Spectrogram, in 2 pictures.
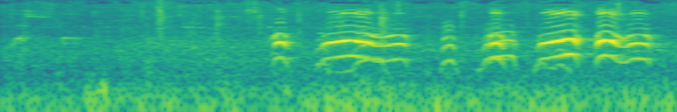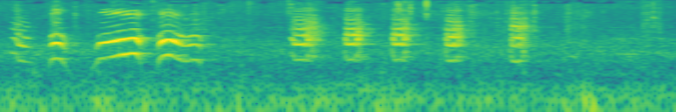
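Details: Gambel's quail giving wavering, nasal, bending notes in quick groups, followed by sharper clicks and a low rumble of background noise.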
